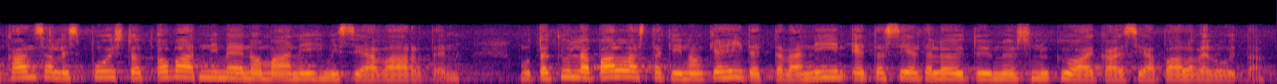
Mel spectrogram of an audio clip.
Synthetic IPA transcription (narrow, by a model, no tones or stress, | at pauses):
kɑnsɑlːist̪̚pujst̪ot̪o̞ʋɑt̪nimenomɑːniçmisiæʋɑrt̪ḛn | mut̪ːɑkylːæpɑlːɑst̪ɑkinoŋke̞hit̪e̞t̪ːæʋæniːne̞t̪ːæsielt̪æløyt̪yːmyøsnykyɑjkɑjsiɑpɑlʋe̞lujt̪ɑ̰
